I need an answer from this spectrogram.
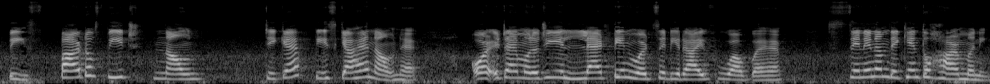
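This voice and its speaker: A woman teacher explaining a textbook exercise patiently, step by step, reading English phrases slowly. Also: sits high, fairly bright tone, a little hiss or hum, rough recording. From Pakistan.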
